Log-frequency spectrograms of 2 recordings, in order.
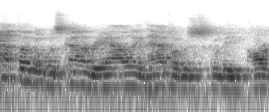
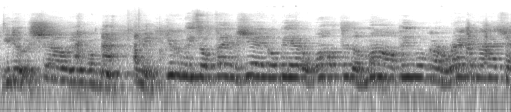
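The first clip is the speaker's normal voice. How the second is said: high, fast hype-man pitch; fast-talking LA guy; 9 semitones higher, faster than usual. Retold or imitated. LA producer hyping Willie on the phone, fast excited pitch. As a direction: rattle it off like a pushy LA producer. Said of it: "he's talking real fast".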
